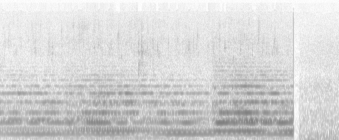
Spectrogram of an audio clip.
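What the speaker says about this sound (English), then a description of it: "Church bells." Church bells ringing in Rome, a sustained chiming with lingering overtones that cuts off abruptly after about three seconds, leaving faint background noise.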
